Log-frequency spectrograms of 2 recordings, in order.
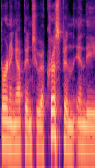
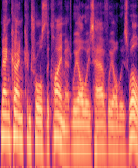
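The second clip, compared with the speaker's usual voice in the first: plain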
